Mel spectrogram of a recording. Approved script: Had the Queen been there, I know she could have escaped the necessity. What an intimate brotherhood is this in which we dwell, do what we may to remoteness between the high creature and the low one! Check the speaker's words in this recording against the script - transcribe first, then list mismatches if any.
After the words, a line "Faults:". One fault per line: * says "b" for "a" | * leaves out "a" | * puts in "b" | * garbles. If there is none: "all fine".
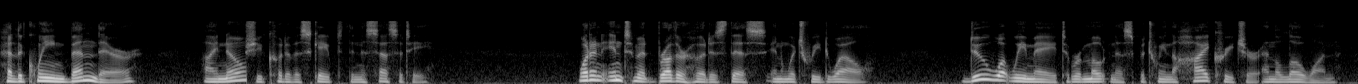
Had the Queen been there, I know she could have escaped the necessity. What an intimate brotherhood is this in which we dwell, do what we may to remoteness between the high creature and the low one!
Faults:
all fine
